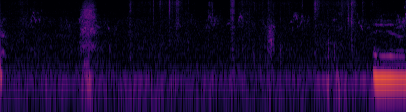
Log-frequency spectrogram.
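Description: Mostly quiet outdoor ambience with faint scattered ticks of footsteps and phone handling, and a short rush of noise about a second in. Near the end a voice holds one flat-pitched sound for about half a second.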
